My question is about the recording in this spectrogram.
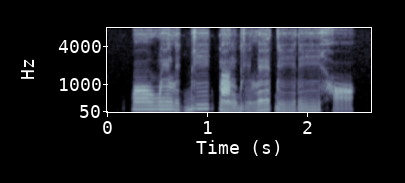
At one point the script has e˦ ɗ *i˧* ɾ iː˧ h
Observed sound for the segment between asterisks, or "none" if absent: iː˧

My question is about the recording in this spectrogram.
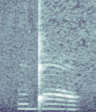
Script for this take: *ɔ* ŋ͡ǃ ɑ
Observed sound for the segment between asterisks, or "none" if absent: ɵ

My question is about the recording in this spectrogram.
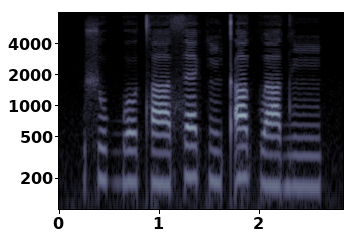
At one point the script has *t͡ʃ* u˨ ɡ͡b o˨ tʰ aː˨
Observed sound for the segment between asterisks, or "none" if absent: ʃ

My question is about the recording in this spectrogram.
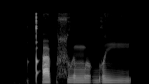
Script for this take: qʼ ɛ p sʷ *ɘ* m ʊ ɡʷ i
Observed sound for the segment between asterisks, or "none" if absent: ɘ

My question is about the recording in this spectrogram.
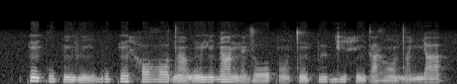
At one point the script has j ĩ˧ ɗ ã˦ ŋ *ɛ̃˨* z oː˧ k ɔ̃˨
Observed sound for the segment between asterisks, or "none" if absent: ɛ̃˨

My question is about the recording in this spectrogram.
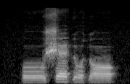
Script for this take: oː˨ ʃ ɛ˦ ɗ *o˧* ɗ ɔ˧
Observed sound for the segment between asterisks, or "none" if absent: o˧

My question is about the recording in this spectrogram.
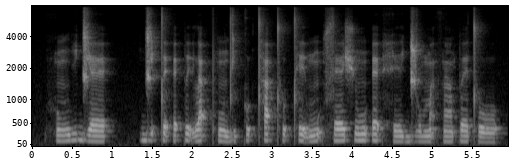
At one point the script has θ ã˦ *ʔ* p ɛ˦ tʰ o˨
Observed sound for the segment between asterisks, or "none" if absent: none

